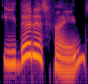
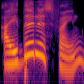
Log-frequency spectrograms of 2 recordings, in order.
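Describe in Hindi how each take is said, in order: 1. Either की शुरुआत 'ee' स्वर से होती है, अमेरिकन तरीके से। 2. Either की शुरुआत 'eye' स्वर से होती है, ब्रिटिश तरीके से। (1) "ये अमेरिकन प्रोनाउंसिएशन के अंदर आता है" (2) "आई जो होता है वो ब्रिटिश होता है"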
